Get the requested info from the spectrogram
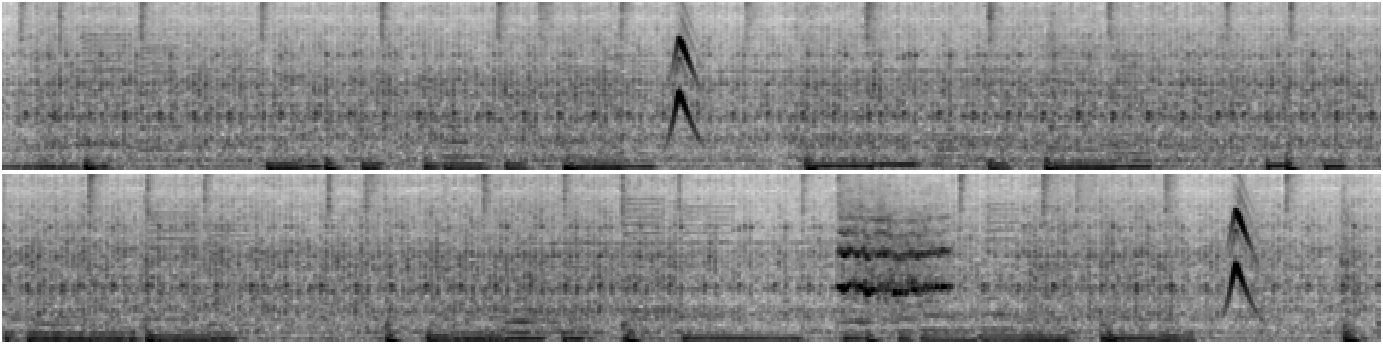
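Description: Background music with a stepping bass line and a faint steady hum under it. A quick whistle-like sweep sounds about four seconds in, and a short warbling tone comes near the end.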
